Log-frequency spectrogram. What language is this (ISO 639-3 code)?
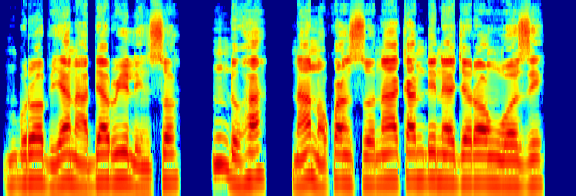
ibo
